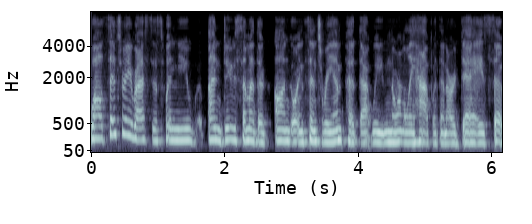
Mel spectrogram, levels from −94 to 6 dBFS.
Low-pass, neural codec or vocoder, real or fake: 7.2 kHz; codec, 16 kHz, 16 kbps, FunCodec, trained on LibriTTS, 50 frames a second; fake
